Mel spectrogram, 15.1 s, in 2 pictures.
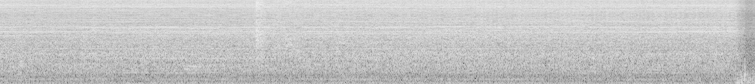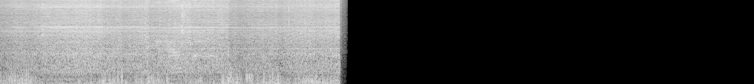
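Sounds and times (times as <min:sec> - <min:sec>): train rumbling and hissing: 0:00.0 - 0:11.0.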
